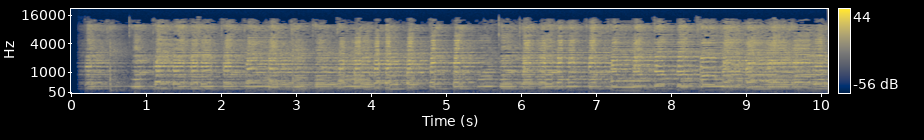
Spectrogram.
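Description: Cav. Della Noce piano accordion playing a lively tarantella, a quick melody on the treble keys over the bass, with fast note changes; it starts a moment in.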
